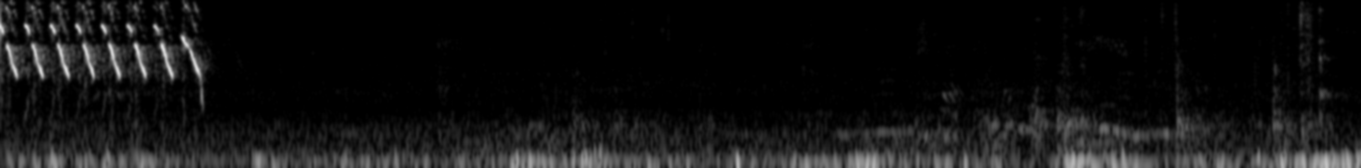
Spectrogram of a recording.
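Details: Canary, a female's mating call with a male singing. A rapid buzzy trill of evenly repeated notes lasts just over a second, then falls to quiet background with faint scattered noises.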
